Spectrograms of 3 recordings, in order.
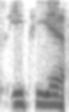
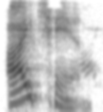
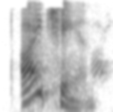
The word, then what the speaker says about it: Etienne: Let's move on to Kareem Hunt, Adam Thielen, Travis Etienne. I heard that Travis, you know, everybody on TV pronounces it Etienne, but actually it's pronounced I-chan. I-chan. I read on one of the posts.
